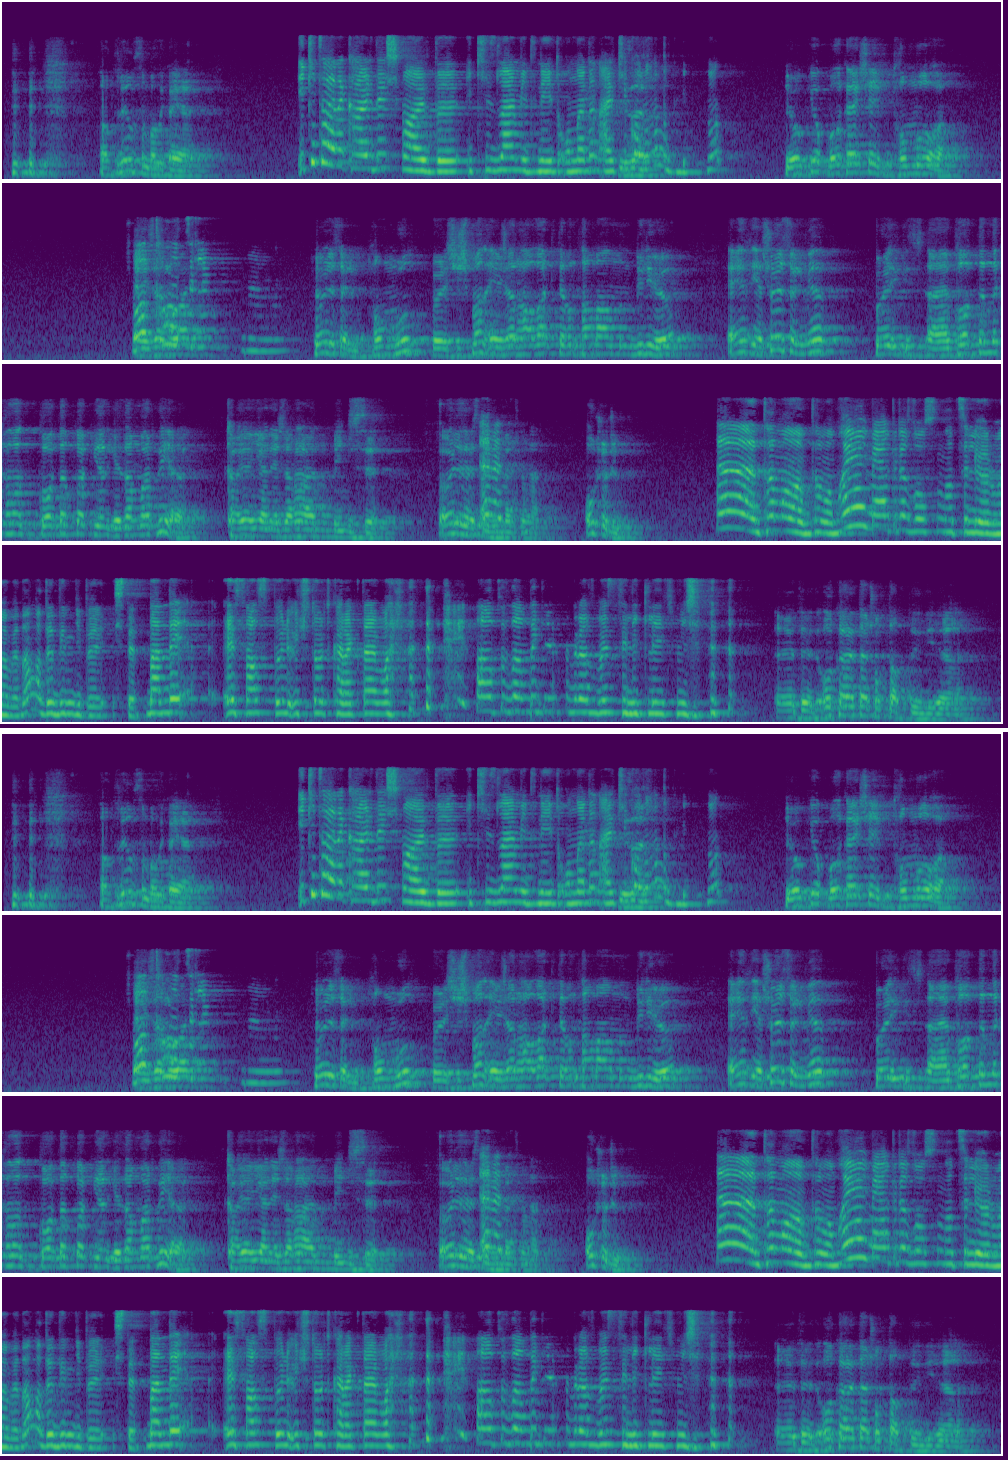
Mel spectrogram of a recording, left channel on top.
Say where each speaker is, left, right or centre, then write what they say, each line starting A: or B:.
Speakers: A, on the left; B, on the left.
A: <laughs> Hatırlıyor musun balık ayağı?
B: İki tane kardeş vardı. İkizler miydi neydi? Onlardan erkek
A: Güzel.
B: olanı mı diyorsun?
A: Yok yok balık ayak şey tombul olan.
B: Va
A: Ejderhalar
B: tam hatırlamıyorum.
A: Şöyle söyleyeyim. Tombul böyle şişman ejderhalar kitabın tamamını biliyor. En, ya şöyle söyleyeyim ya böyle e, kulaklarında kanat kulaktan tutak ge- gezen vardı ya. Kaya yiyen ejderhanın bencisi. Öyle resmedeyim
B: Evet.
A: ben sana. O çocuk.
B: Ha, tamam tamam. Hayal meyal biraz olsun hatırlıyorum evet ama dediğim gibi işte bende esas böyle üç dört karakter var. <laughs> Hafızamdaki gerisi biraz böyle silikleşmiş. <laughs>
A: Evet evet o karakter çok tatlıydı ya.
